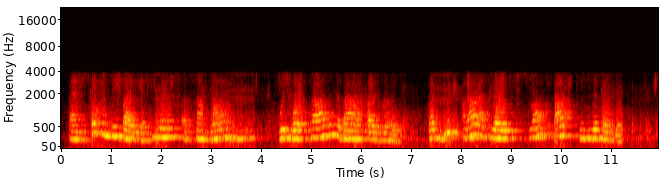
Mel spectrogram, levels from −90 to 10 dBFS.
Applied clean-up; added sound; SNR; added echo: neural separator model SepFormer DNS4.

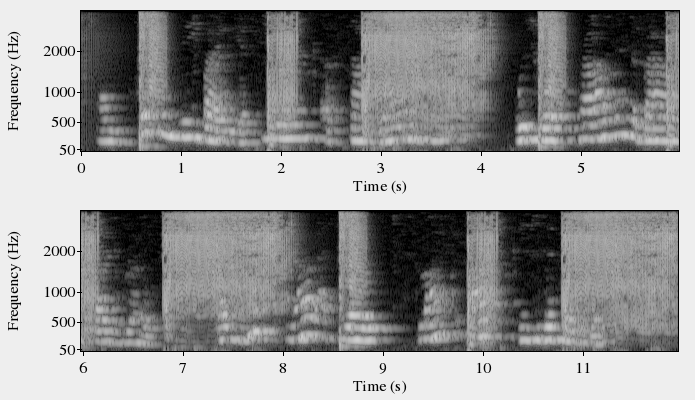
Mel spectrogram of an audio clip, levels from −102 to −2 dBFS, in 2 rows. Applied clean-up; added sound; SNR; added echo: classical method WPE with log-MMSE.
